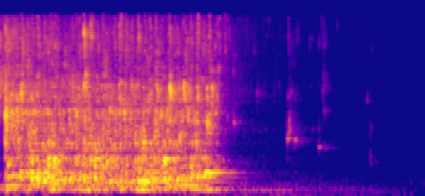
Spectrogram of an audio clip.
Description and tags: pouring water bath
Pouring water into the bathtub.
bath, stream, unedited, field-recording, liquid, water, pouring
